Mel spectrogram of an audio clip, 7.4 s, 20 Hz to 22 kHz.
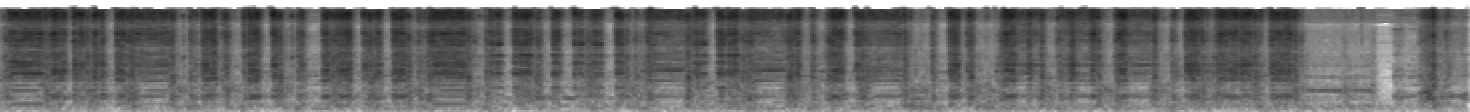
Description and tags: epson receipt printer7
this epson m188b printer is found in Manchester INternational Airport at a store in Terminal 3. It is printing out a receipt.
This can be used for a receipt printer, a kitchen printer, a ticket printer, a small dot matrix printer or a game score counter.
Recorded on Ethan's Iphone.
computer, ticker, electromechanical, robot, slip-printer, receipt, print, point-of-sale, mechanical, dot-matrix, kitchen-printer, robotic, business, technology, printer, printing, android, electrical, machine, computer-printer, game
